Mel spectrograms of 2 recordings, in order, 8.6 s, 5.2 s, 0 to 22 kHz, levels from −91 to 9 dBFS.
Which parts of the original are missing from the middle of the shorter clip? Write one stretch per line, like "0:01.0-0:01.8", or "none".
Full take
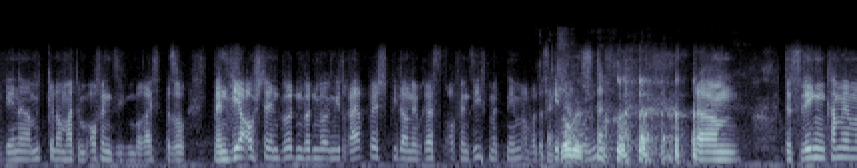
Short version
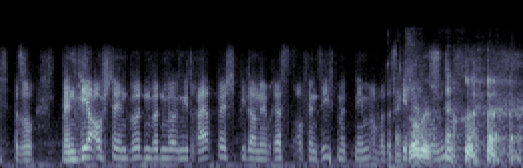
none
